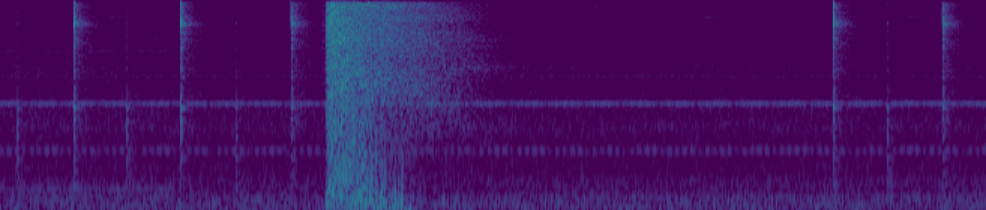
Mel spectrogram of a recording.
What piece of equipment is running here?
valve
